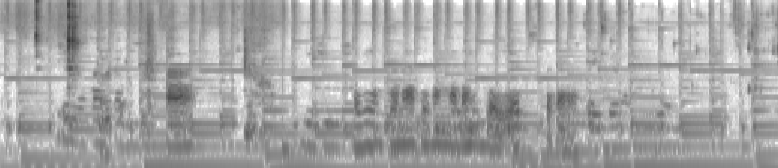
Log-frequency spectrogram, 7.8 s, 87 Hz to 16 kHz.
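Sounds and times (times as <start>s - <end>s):
utensil clinking and scraping against a pan while stirring food until dry: 0.2s - 1.8s
speech: 0.6s - 7.6s.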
